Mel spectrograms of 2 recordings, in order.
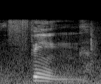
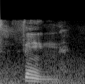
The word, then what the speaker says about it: thing: So we're gonna practice the word thing. Okay, we're practicing the TH sound. Okay, the word is thing. Okay, think. Okay, so when we pronounce the TH, okay, we stick our tongue between our teeth.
